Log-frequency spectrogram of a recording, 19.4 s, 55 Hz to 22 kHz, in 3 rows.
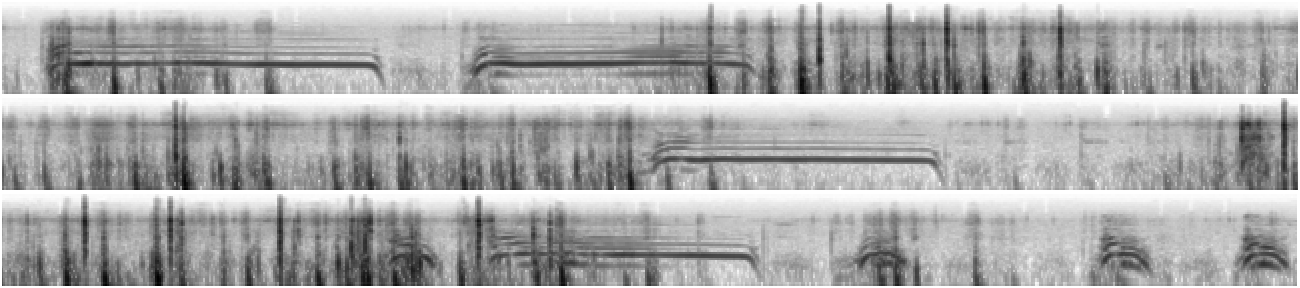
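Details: A Plott Hound named Lätti, recorded in 2017, gives long, steady bawling howls, each held a second or two, between bursts of rustling noise.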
